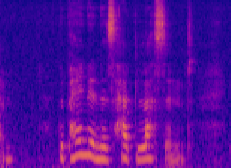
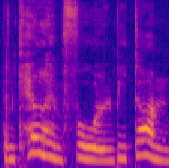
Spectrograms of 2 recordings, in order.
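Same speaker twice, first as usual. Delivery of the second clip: furious master screeching at servant; 6 dB louder than usual. Acted. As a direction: screech the kill order. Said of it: "screeched Voldemort".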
